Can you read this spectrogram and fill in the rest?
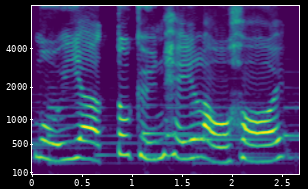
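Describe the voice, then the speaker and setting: High slow female voice, Hong Kong Cantonese, lovesick and eager to please, teenage student acting in a radio drama. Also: music in the background. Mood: plaintive. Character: insecure, lovesick, eager-to-please young woman.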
